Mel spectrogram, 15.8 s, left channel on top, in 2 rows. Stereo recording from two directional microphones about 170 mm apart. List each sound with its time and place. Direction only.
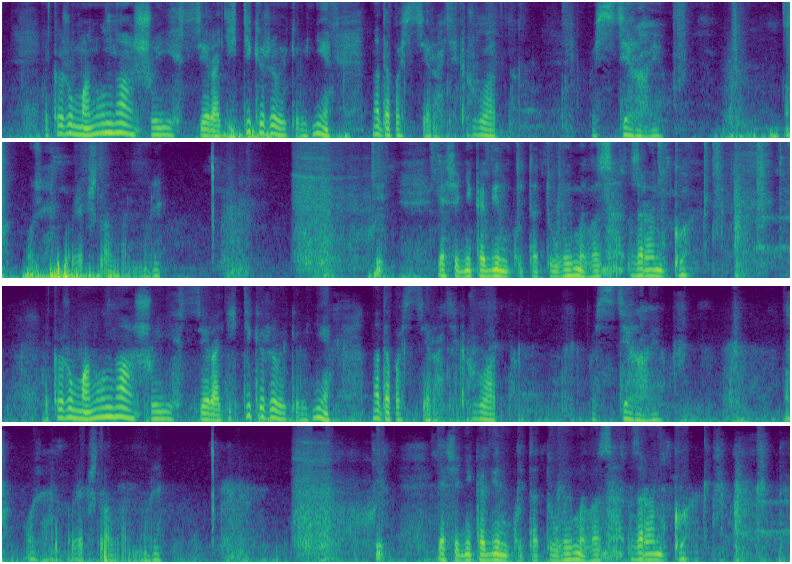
0.3 s speech: 20° left (ahead or behind)
8.1 s a sound: 30° left (ahead or behind)
8.7 s speech: 10° left (ahead or behind)
10.0 s a sound: 10° left (ahead or behind)
10.8 s gasp: 5° left (ahead or behind)
11.3 s speech: 15° left (ahead or behind)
